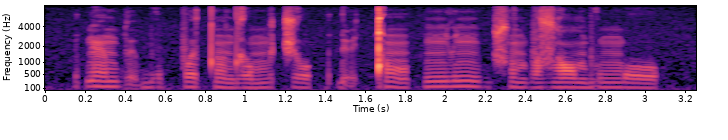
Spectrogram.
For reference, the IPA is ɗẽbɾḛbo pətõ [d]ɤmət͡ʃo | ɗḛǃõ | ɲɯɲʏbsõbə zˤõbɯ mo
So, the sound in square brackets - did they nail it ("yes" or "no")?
yes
